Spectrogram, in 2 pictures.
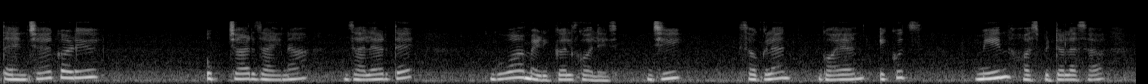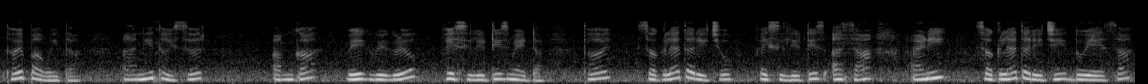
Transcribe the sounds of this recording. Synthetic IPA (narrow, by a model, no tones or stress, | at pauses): t̪ɛ̃ɲt͡ɕakəɽe | upt͡ɕaɾd͡zajna | d͡zʱaljaɾt̪e | ɡoameɽikəlkɔled͡ʑ | d͡ʑi | səɡɭjãn | ɡʱɔjãnekuːt͡s | miːnhɔspiʈəlasat̪ʰəjpaʋəjt̪aː | ñit̪ʰəjsəɾ | amka | ʋeɡʋeɡɭjɔ | fɛsiliʈiːd͡zmɛɭt̪a | t̪ʰəj | səɡɭjat̪əɾẽt͡ɕɔ | fɛsiliʈiːd͡zəsã | aɽ̃i | səɡɭjat̪əɾẽt͡ɕid̪ujesa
